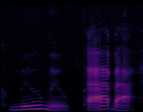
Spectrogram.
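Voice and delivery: usual speaking voice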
